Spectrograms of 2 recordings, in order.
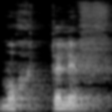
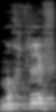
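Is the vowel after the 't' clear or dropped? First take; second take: clear; dropped. First: The vowel after the 't' is clearly pronounced. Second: The vowel after the 't' is dropped. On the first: The speaker calls it right. "ते पर ज़बर को नुमाया करके पढ़ना पड़ता है" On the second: The speaker calls it wrong. "मुख्तलिफ नहीं"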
